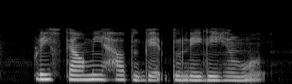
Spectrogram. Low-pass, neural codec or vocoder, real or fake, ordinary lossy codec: 5.4 kHz; autoencoder, 44.1 kHz, a latent of 192 numbers a frame, MeloTTS; fake; none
